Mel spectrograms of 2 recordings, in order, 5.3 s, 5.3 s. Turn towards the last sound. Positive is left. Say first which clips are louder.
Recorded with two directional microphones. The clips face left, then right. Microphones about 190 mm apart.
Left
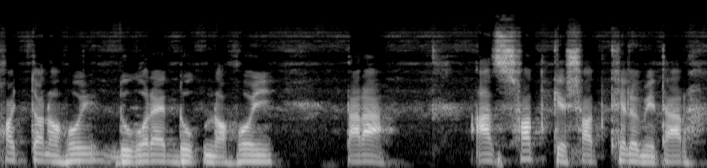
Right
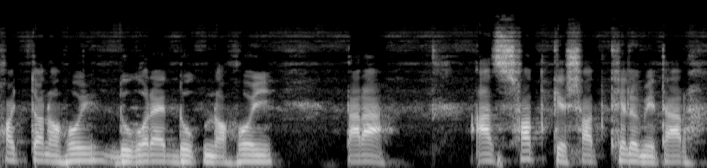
# right 3 dB
turn(degrees=-40)  # may be behind; listen again after turning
